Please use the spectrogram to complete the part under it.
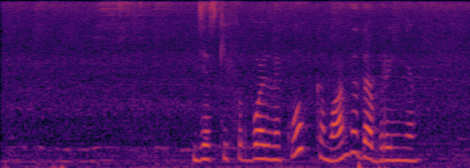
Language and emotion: Russian, positive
